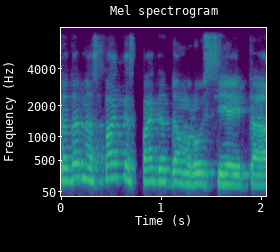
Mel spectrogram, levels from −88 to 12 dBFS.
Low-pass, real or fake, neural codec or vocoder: 7.2 kHz; real; none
